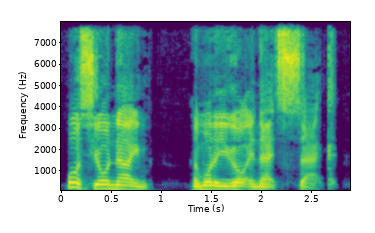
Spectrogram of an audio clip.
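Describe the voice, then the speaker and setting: A man's voice: mid-range voice, animated, moderate pace, a bit bright, no room sound, studio quality, voice pushed up, lightly acted. A man voicing a pompous, heavy middle-aged village policeman who barks bossy, threatening demands. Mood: bullying.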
